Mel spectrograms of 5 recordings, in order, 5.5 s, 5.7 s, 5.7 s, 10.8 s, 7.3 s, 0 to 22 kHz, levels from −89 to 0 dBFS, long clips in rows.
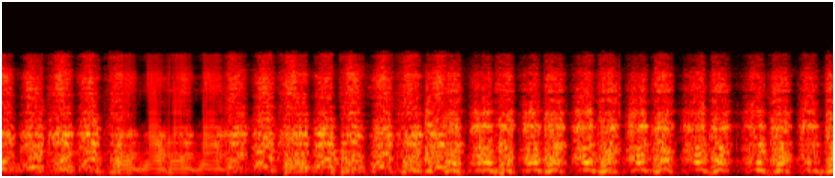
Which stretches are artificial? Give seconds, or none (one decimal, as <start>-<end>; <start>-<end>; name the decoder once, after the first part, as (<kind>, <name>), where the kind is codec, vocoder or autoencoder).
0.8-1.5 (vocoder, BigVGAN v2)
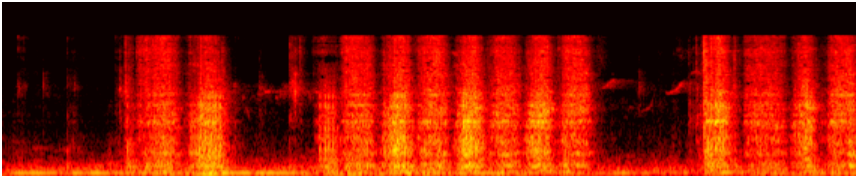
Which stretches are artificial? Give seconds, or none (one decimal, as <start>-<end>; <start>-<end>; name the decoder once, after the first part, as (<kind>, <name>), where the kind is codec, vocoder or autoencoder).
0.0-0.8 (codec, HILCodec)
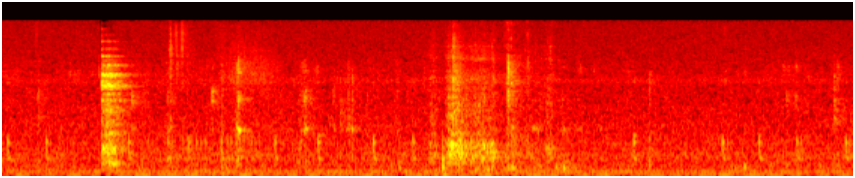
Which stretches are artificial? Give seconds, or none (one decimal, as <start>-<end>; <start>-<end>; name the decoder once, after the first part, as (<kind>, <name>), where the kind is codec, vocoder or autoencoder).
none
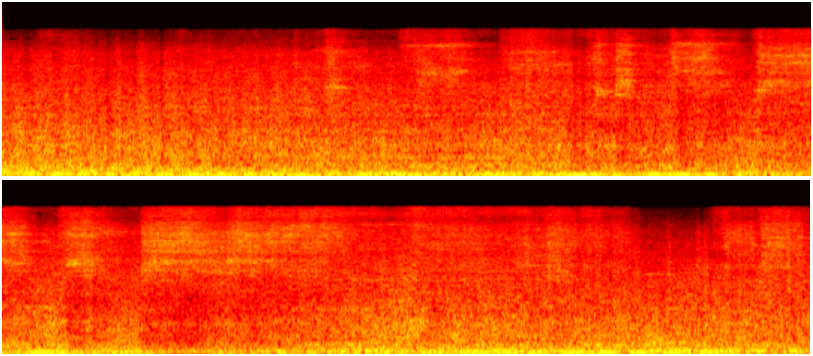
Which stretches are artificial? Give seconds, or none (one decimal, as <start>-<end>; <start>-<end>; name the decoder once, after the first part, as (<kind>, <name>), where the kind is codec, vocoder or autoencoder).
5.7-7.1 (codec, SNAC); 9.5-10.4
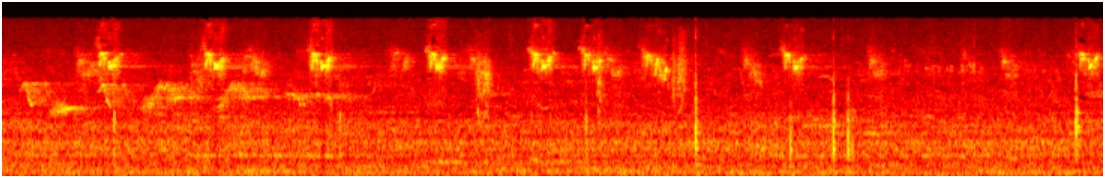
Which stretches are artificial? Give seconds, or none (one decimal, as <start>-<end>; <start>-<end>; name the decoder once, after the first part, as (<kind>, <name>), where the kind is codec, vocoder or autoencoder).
0.0-3.7 (vocoder, BigVGAN v2); 6.4-7.3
